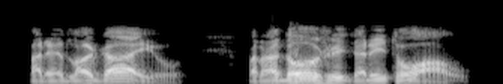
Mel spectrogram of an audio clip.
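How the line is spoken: Low booming drone. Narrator (Russian): прогудел Диффенбахи

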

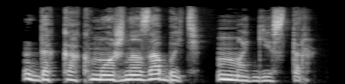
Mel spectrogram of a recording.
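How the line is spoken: Hissing. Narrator (Russian): прошипел Седрик

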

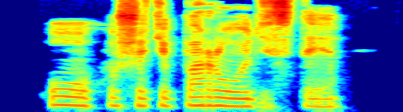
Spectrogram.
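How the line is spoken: Grumbling boss. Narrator (Russian): буркнул босс

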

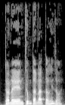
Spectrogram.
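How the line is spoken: Sharp, combative. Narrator (Vietnamese): Bành Tiểu Dạng đối chọi gay gắt mà nói

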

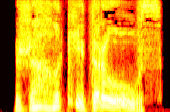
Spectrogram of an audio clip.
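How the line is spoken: Hysterical laughter. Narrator (Russian): истерично расхохоталась Бригитта

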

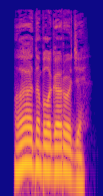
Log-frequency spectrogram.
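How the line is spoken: Sighing. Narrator (Russian): вздохнула Настасья

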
